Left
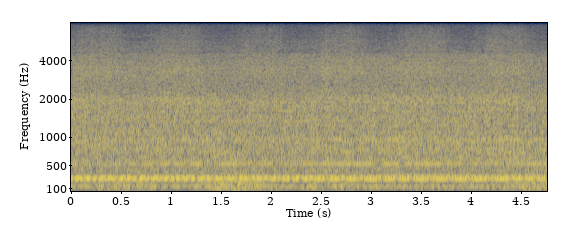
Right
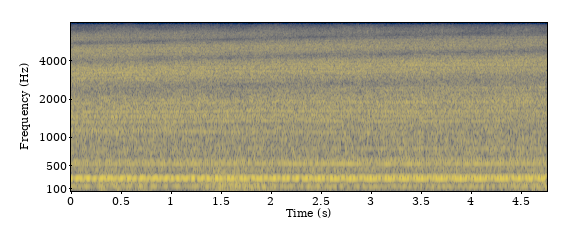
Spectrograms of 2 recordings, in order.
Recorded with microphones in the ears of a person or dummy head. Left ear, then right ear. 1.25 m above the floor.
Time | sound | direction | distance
0.0 | a drone | 80° right | ?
